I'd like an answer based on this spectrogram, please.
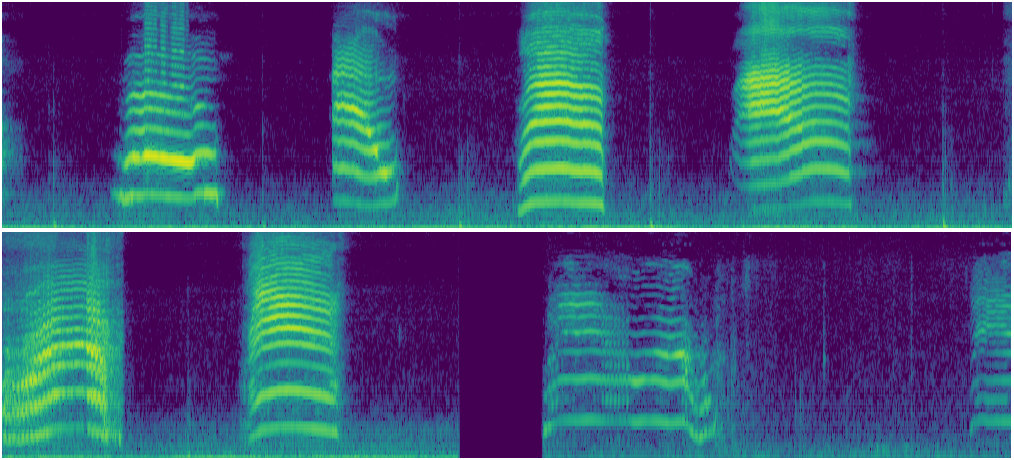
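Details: Mother cat calling for her kittens with a rapid run of six loud meows, some quavering and falling, then the background drops away before two fainter meows.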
